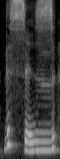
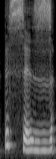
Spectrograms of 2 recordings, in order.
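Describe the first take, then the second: No difference in how they are said.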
